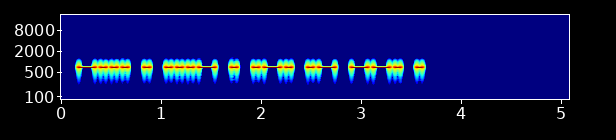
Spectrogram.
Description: Morse code, heard as a keyed tone, about 22 wpm, 700 Hz. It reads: BEVERAGE
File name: practice / 22wpm / Eight Letter Words - 22wpm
